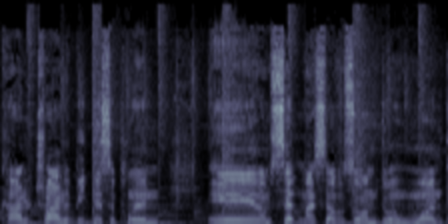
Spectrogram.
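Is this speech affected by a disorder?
No.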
